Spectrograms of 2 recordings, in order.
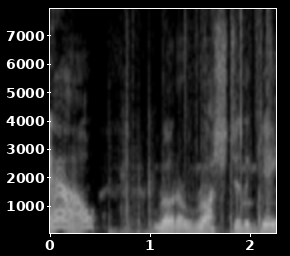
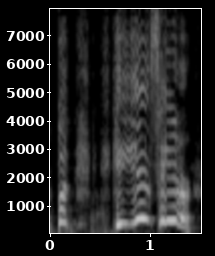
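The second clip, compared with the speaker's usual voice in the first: put-on very high, louder girlish protest; insistent young maid; 6 dB louder than usual. A narrator's reading. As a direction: insist against disbelieving friends. Rhoda argues with disbelieving friends.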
